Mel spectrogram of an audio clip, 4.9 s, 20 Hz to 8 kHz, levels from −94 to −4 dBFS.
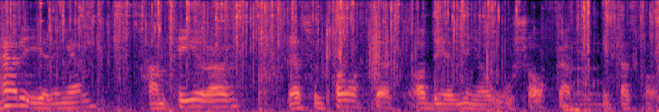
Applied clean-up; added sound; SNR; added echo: none; Keys jangling; -2 dB; reverberation time 0.2 s.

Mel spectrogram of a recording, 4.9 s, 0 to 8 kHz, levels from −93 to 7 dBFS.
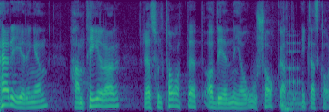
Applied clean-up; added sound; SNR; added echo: none; none; none; none.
